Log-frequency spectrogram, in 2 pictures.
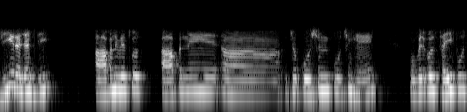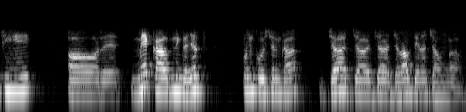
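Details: Man who describes himself as a person who stutters, role-playing a stammering interview in Hindi, with part-word repetitions; stuttering.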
